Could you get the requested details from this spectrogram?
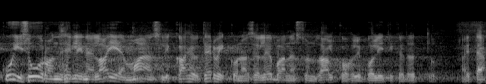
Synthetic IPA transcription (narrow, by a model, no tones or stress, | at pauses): kujsuːɾo̞nse̞lːine̞lɑjemːɑjɑnd̪uslikːɑɦjut̪e̞rvikːˑunɑselːebɑɑnːest̪unud̪̥ɑlkˑo̞ho̞lʲipo̞lʲiːt̪ikːˑɑt̪ɤt̪ːu | ɑ̰jt̪ːæ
